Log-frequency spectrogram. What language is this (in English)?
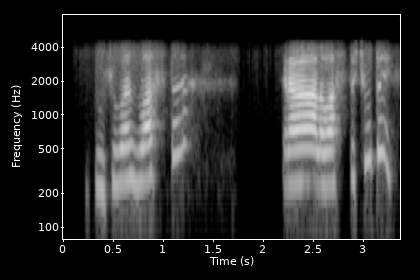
Kashmiri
